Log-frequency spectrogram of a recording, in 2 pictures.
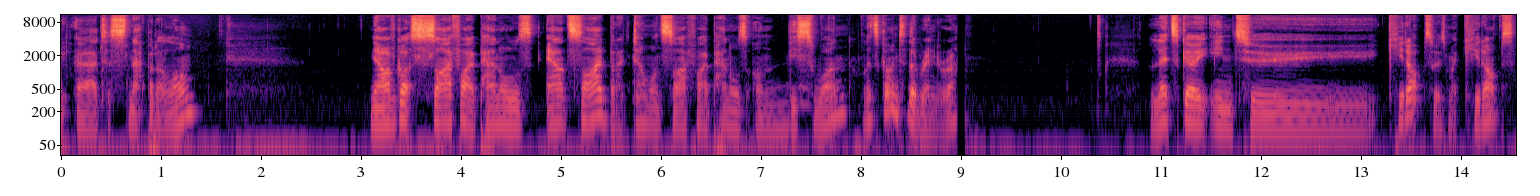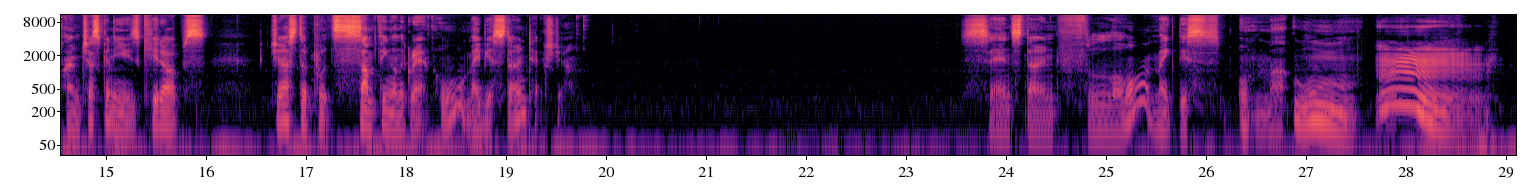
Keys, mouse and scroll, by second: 0.3 scroll up 2, 0.6-0.9 shift+middle drag, 1.0-1.3 scroll up 2, 7.7 click, 8.5 click, 11.1 click, 13.5 click, 14.3-17.5 drag, 19.7-22.9 drag.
